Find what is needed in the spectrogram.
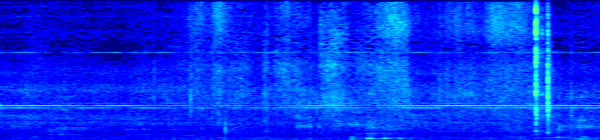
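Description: Faint, indistinct voices in a small room, with a thin steady high-pitched tone underneath and a few light clicks, one about two seconds in and a pair near the end.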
